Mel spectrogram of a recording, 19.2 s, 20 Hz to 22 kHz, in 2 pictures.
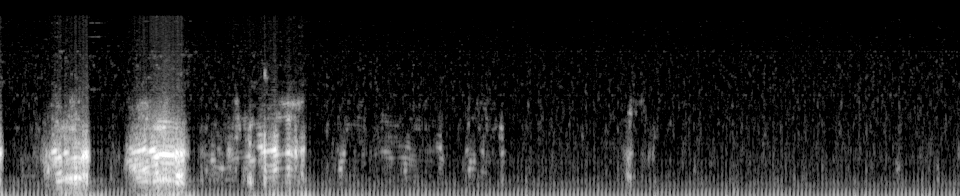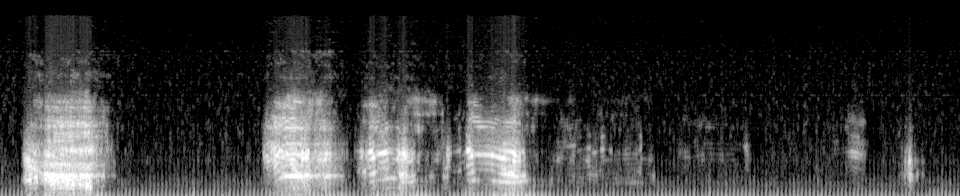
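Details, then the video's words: Boncănit, the breeding-season roaring of a Carpathian red deer stag in the Bucovina mountains, 29.09.2022: bouts of short, throaty, harmonic roars, three in a first series, then a deep bellow and a string of three to four rapid grunting roars. "Boncănit / Carpathian stag Breeding season 29.09.2022"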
